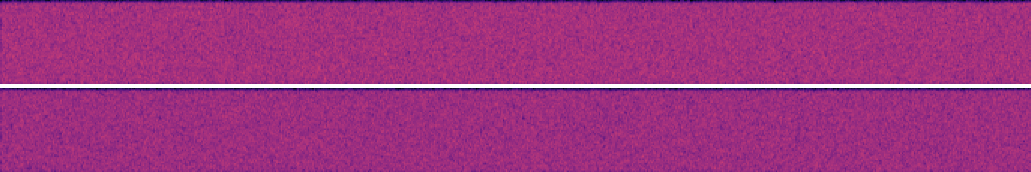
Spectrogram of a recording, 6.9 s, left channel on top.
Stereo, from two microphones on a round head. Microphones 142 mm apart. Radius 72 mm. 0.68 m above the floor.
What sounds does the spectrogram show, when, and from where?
Only background noise.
